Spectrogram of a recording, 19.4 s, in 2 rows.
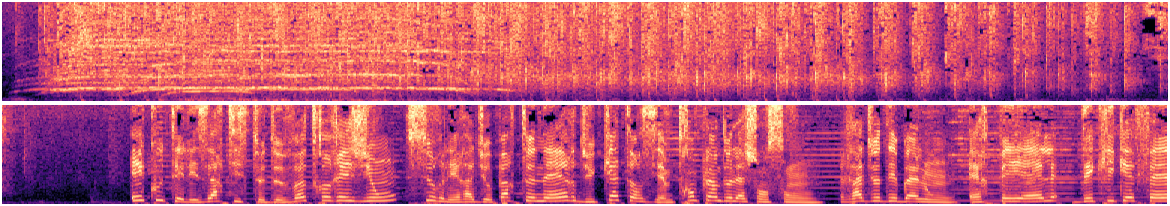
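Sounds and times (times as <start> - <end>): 
applause: 0.1 - 9.8
speech: 10.9 - 19.4.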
